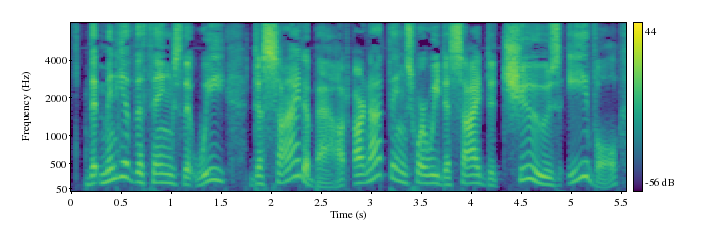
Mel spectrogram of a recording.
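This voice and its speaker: A man's fairly high voice with vocal fry, very wide pitch swings and an American accent, at a moderate pace. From Texas. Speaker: guest radio host. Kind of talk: call-in talk radio. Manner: conversational, frequent fillers.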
